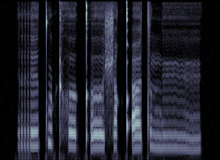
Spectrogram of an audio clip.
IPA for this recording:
r e t̪ u ʈʰ əː kʼ əː ʃ e qʼ ɛ t ə n̪ yː

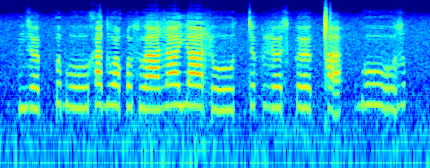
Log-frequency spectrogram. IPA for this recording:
n z œ pː ə b oː x a d oː qʷ œ sʷ aː ɮ aː j aː ɬ oː tː œ k ɮ œː s k œː k ǀ a | ɡ oː z

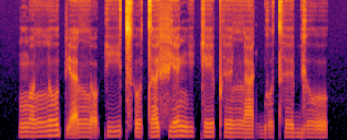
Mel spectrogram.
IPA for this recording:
ŋ ɔ lː o pʲ a̰ lː ɔ̰ k i t͡sʼ o t ɐ fʲ ɛ ŋ i k e pʰ ɘ lː a ɡ͡b o tʰ ɘ bʲ o

